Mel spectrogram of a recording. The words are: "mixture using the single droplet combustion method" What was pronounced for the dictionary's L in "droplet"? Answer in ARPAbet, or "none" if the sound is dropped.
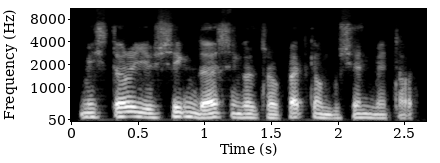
none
